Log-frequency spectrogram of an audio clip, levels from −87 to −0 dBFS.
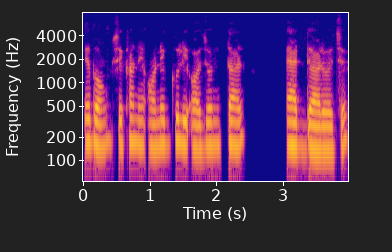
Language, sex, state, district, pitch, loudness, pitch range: Bengali, male, West Bengal, North 24 Parganas, 160 Hz, -19 LUFS, 150-165 Hz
